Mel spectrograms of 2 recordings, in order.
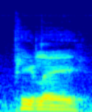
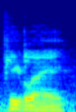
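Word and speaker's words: Pele: uh sending map now peely's hair uh in iceland it's uh witch's hair pilay yeah like the brazilian footballer okay um very good uh didn't know how to pronounce it but pilay okay um yeah which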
